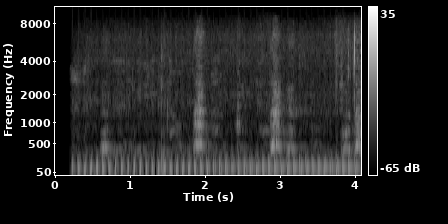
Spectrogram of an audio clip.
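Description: ATV engine idling, a steady low pulsing of about a dozen beats a second.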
